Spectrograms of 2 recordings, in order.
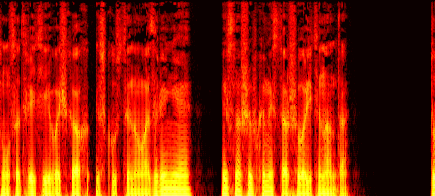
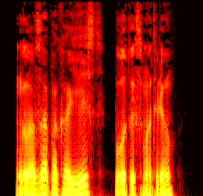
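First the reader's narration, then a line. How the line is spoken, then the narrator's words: Snapping retort. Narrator (Russian): огрызнулся я в ответ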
